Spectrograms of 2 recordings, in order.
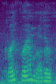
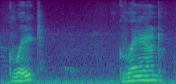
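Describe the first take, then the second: First: It runs together as one compound word. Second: Each part is said as a separate word. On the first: The usual family relation. The speaker calls it wrong. "it's not great grandmother" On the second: A great, grand, revered mother figure. The speaker calls it right. "It's three separate things"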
